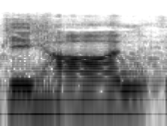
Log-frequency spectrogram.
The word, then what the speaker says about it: Gihon: We pronounce it Gihon in English.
